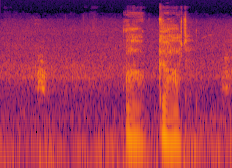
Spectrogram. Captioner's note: dogs barking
